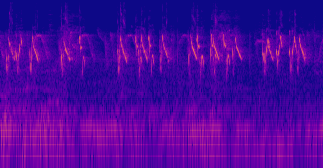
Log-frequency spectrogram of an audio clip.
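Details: Training song of a bar-winged prinia (ciblek) for other birds: tight clusters of shrill, steeply slurred notes repeated in four bursts, with faint low hum beneath.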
